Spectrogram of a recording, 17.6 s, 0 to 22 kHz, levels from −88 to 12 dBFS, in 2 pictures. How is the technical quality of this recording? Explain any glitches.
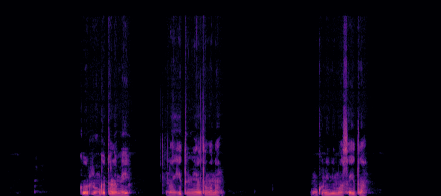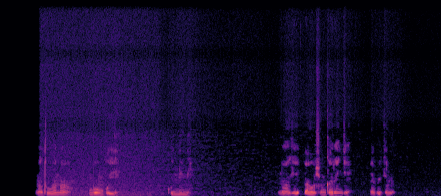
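The recording has one glitch, a noise suppressor catching up after the room noise jumps by about 17 dB around 9.5 s. From 9.61 to 12.7 s the suppressor's estimate lags, so the noise first comes through with less reduction, then sinks by about 10 dB over 3.09 s. Unlike a gate, it fades smoothly rather than switching.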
